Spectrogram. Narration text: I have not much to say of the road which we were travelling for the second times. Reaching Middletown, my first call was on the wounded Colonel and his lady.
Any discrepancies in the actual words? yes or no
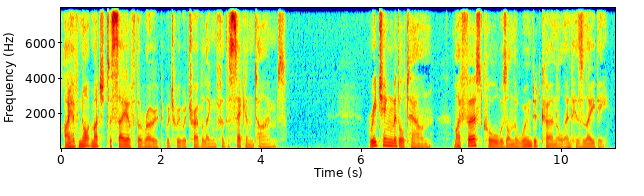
no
